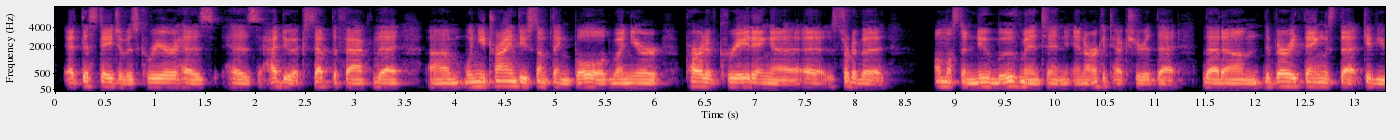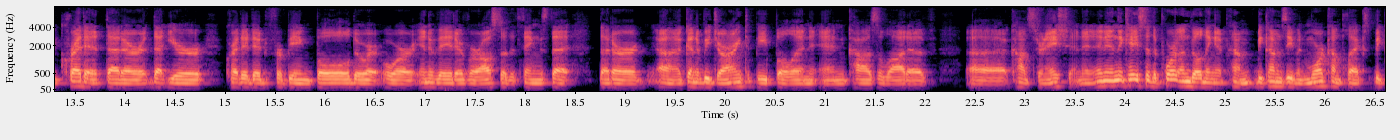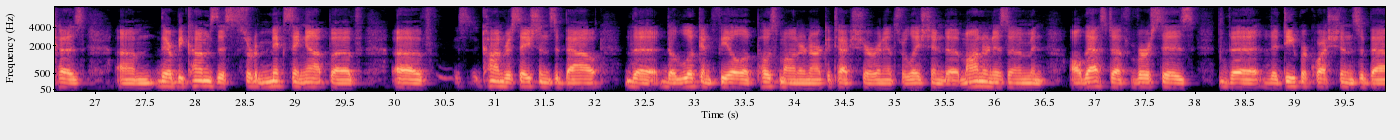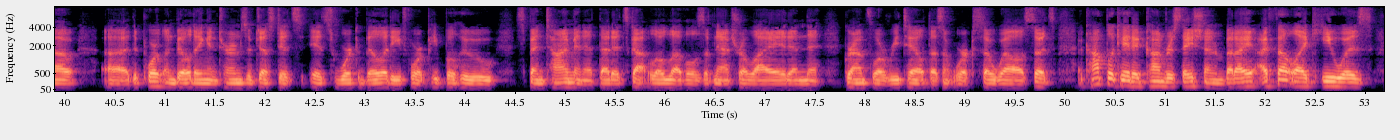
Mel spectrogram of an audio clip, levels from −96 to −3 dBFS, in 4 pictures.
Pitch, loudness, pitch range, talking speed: 100 Hz, -24 LUFS, 95-110 Hz, 205 wpm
